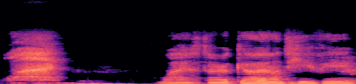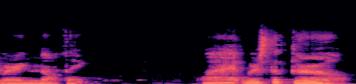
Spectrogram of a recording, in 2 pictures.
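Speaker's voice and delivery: put-on hushed, baffled drunk mumble; mock the confused drunks, half under breath; confused drunk people. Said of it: "they literally just like".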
